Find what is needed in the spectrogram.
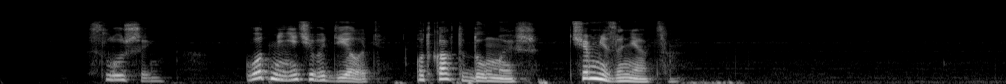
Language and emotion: Russian, neutral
